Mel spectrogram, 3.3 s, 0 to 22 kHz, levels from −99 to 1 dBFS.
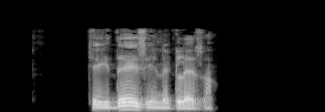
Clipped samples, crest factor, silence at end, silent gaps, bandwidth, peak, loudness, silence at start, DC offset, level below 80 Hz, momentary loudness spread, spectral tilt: under 0.1%; 18 dB; 1.15 s; none; 7.8 kHz; -2 dBFS; -17 LUFS; 0.9 s; under 0.1%; -58 dBFS; 10 LU; -6.5 dB/octave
